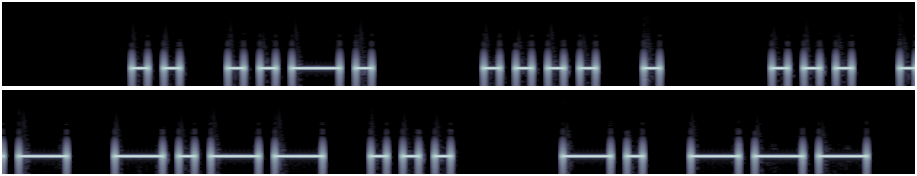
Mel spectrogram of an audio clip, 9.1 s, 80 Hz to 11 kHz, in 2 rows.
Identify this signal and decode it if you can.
Morse code, heard as a keyed tone, about 15 wpm, 700 Hz. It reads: IF HE SAYS NO
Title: A Sound Of Thunder 15wpm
